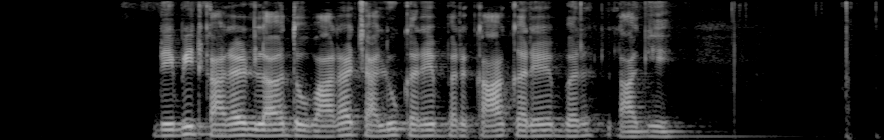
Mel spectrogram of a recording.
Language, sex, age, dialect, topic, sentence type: Chhattisgarhi, male, 25-30, Central, banking, question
